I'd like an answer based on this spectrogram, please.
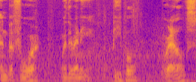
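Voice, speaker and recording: A man uses a put-on character voice with a very deep, low pitch and a deadpan tone. He speaks at a moderate pace over loud background noise. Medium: video game. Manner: terse, clipped, deadpan.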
